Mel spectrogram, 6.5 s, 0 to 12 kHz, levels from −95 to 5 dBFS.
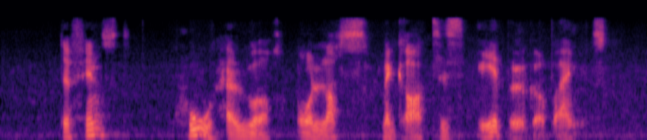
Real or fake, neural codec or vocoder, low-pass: fake; codec, 16 kHz, 6 kbps, DAC; 7.2 kHz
